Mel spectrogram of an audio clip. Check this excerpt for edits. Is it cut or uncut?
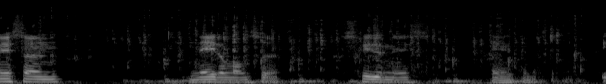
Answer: uncut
